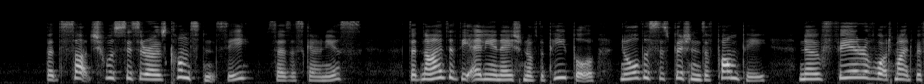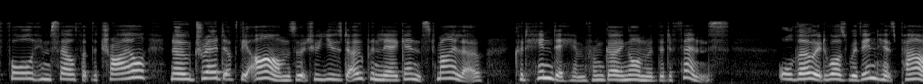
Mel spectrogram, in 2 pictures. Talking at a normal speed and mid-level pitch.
No: average, 185 wpm; high, 240 Hz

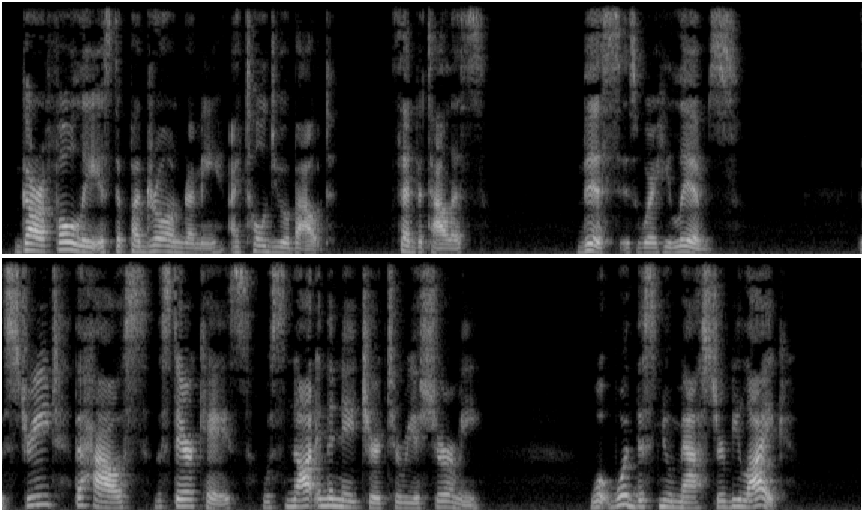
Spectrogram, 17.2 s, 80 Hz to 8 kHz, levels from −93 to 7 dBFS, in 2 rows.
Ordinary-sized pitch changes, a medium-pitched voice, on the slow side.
Yes: average, 4.7 semitones; medium, 180 Hz; slow, 130 wpm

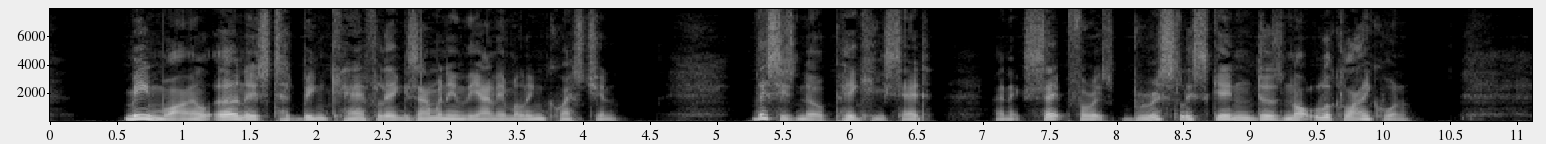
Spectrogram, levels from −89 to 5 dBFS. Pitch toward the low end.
Yes: low, 110 Hz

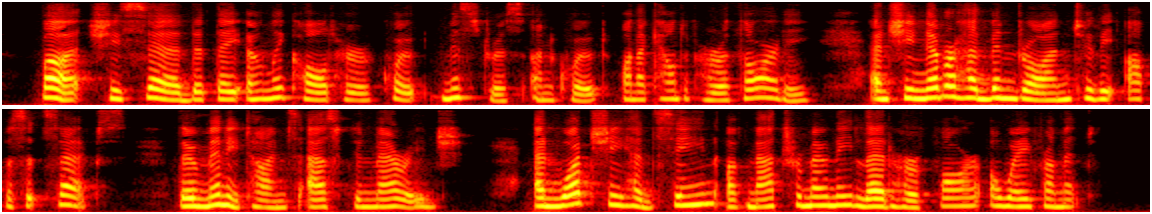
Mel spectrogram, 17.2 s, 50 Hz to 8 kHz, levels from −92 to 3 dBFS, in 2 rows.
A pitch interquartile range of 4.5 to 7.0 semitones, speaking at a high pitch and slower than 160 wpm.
No: average, 3.3 semitones; high, 230 Hz; average, 150 wpm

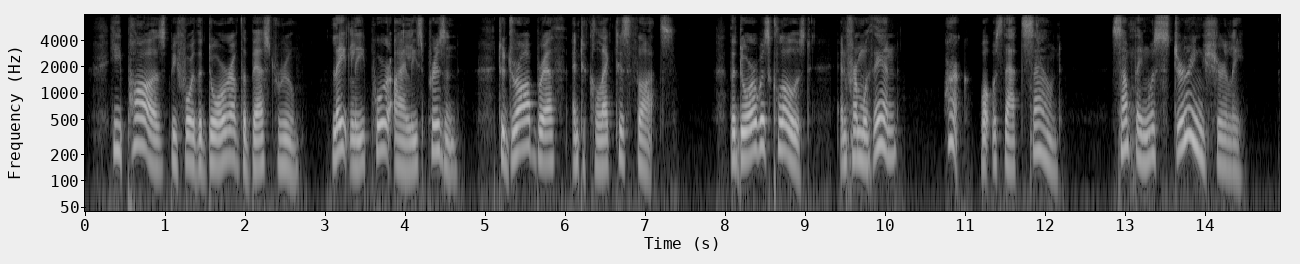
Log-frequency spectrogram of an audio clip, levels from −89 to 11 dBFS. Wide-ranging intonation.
Yes: wide, 6.1 semitones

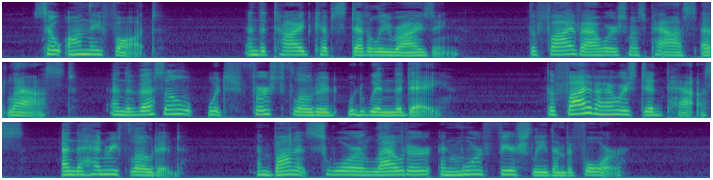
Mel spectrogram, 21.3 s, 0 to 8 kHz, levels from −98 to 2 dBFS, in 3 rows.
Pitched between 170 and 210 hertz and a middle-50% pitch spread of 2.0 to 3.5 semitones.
Yes: high, 190 Hz; average, 3.0 semitones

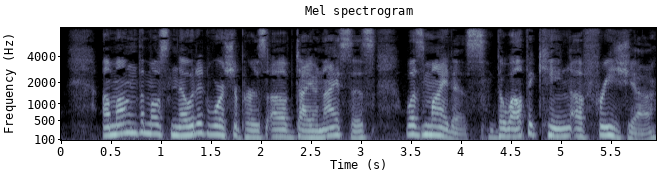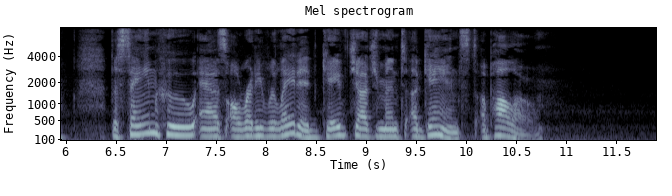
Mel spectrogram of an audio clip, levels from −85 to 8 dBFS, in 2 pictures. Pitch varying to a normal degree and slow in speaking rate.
Yes: average, 4.7 semitones; slow, 120 wpm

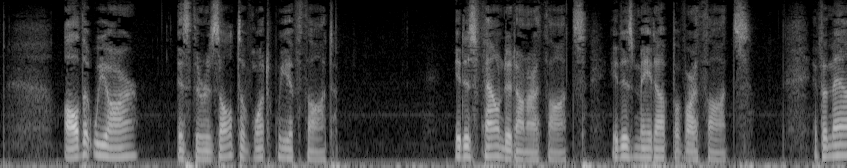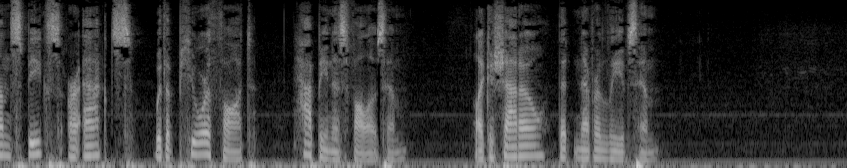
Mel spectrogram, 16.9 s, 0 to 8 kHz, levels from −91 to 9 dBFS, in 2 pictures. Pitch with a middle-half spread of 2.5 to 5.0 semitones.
No: wide, 5.6 semitones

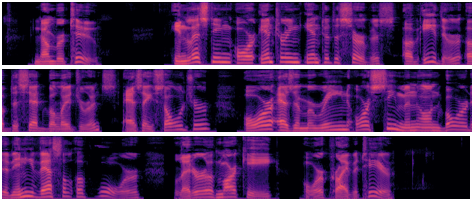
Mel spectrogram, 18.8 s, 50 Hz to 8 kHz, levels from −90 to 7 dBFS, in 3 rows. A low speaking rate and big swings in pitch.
Yes: slow, 110 wpm; wide, 7.4 semitones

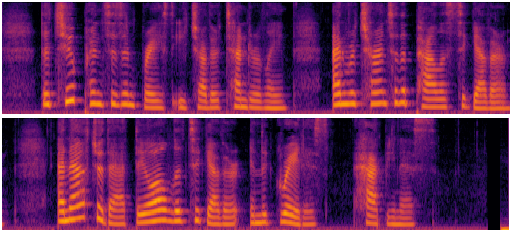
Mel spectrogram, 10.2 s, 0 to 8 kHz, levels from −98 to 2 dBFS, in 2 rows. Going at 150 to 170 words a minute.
No: average, 140 wpm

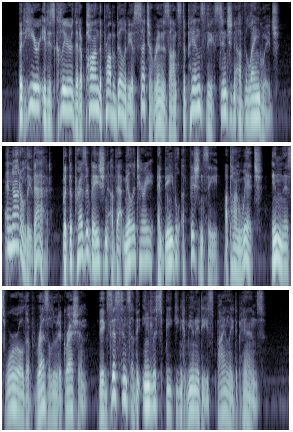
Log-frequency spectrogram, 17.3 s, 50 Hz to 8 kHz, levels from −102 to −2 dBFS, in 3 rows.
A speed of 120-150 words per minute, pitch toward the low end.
No: average, 170 wpm; low, 115 Hz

